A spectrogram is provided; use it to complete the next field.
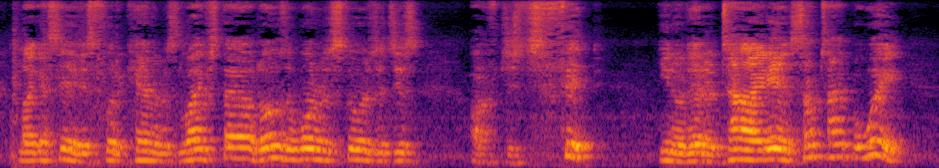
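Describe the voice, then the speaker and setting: A man with a high pitch talks at a fairly quick pace with ordinary pitch variation over noticeable background noise. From US West Coast, East Oakland, California. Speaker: cannabis entrepreneur. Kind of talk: casual chat.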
